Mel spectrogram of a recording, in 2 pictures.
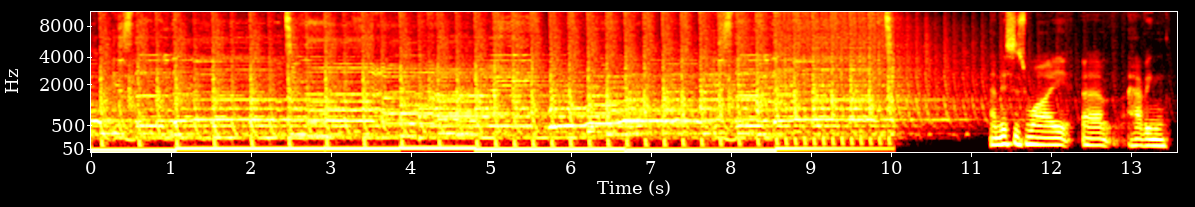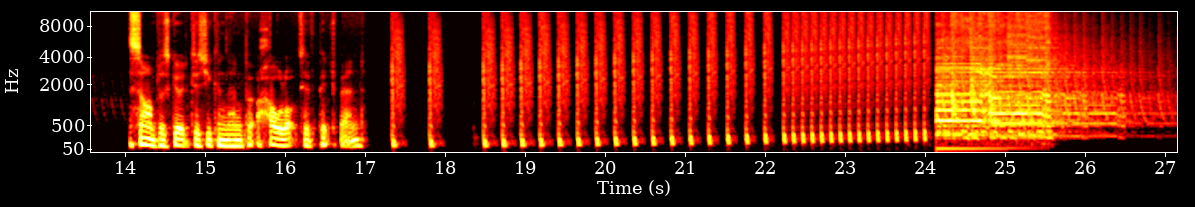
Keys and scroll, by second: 9.9 space, 10.2 shift+Tab, 15.0-15.8 typing, 17.2 space, 25.4 space.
